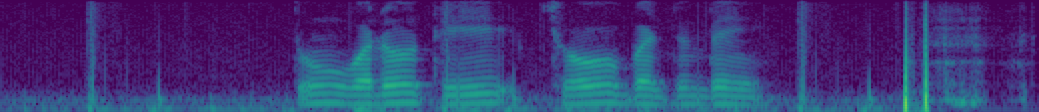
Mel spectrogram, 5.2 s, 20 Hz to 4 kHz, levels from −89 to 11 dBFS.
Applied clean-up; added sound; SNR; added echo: none; Crackle; -3 dB; none.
